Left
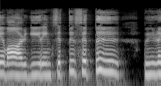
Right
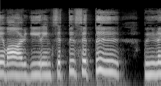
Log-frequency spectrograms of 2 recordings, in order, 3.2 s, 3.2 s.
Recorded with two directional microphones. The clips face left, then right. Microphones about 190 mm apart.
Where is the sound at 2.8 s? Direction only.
50° right (ahead or behind).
